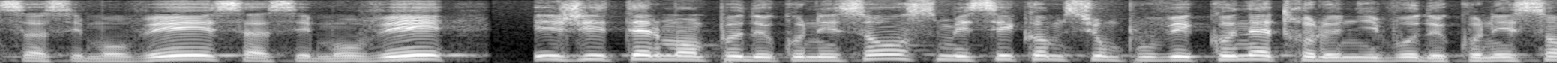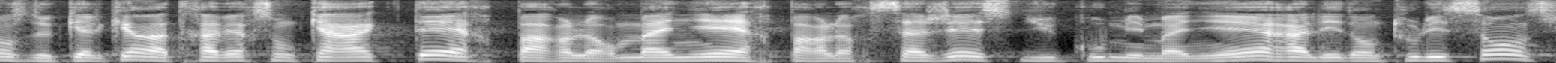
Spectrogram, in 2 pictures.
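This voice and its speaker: A man's voice: fairly high pitch, mellow. A man telling a personal story in an interview, acting out the people he quotes. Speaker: interview guest.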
